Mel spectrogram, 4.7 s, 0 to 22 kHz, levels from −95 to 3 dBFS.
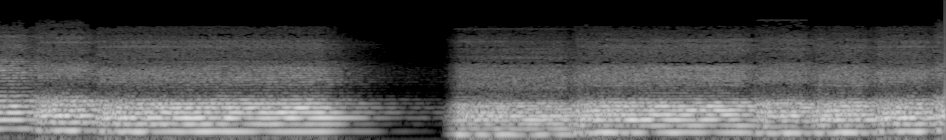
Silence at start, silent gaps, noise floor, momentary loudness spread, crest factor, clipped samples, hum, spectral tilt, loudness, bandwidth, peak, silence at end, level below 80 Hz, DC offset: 0 s; none; -40 dBFS; 6 LU; 14 dB; under 0.1%; none; -7.5 dB/octave; -18 LUFS; 10 kHz; -4 dBFS; 0 s; -54 dBFS; under 0.1%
